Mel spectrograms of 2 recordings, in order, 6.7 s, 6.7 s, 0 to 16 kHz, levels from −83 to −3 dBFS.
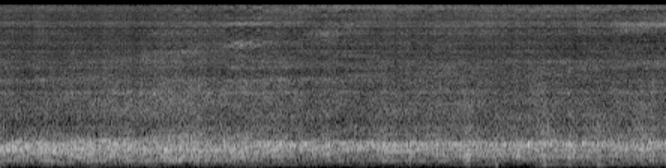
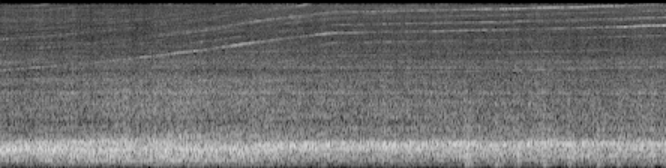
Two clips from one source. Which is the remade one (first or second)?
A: first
